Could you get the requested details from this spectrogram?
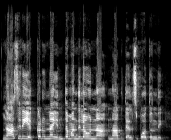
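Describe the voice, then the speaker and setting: A woman's voice: high-pitched, fairly even intonation, brisk, sharp tone. A woman voicing a playful, teasing young groom in a storybook reading. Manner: teasing, joking.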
